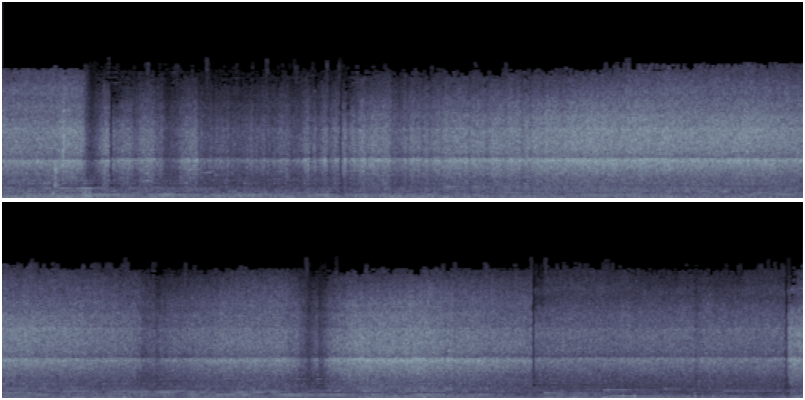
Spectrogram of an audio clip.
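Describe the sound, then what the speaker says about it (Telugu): A small waterfall at Thoseghar pours down in a constant broadband rush of falling water, steady and fairly loud throughout with no voices. "అక్కడ కింద చిన్న వాటర్ ఫాల్ పడుతుంది."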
